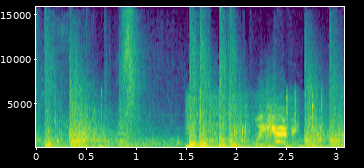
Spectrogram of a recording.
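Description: Bursts of gunfire crackle in the World War II strategy game Company of Heroes 2 as Soviet conscripts advance, with several loud volleys mixed under a commentator's voice and game unit callouts.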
